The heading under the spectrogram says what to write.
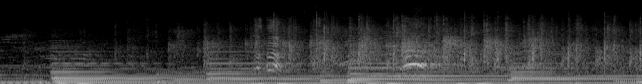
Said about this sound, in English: Yeah. Let's clap those hands a little while longer right here.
